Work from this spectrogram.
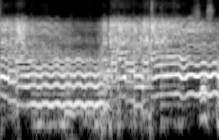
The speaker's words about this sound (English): That's a lot of guitars. Yeah. They're all killers. Yeah. Wall of sound.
